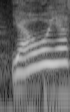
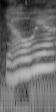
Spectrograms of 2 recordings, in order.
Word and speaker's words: 808: 素敵でねあやおやさんって読むんだこれあやおやさんっていうですはい 808 って言ってやおやっていうアーティストの方で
